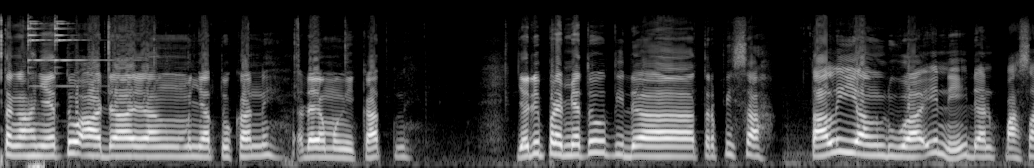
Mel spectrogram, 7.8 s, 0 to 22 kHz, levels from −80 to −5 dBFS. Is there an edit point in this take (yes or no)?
yes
